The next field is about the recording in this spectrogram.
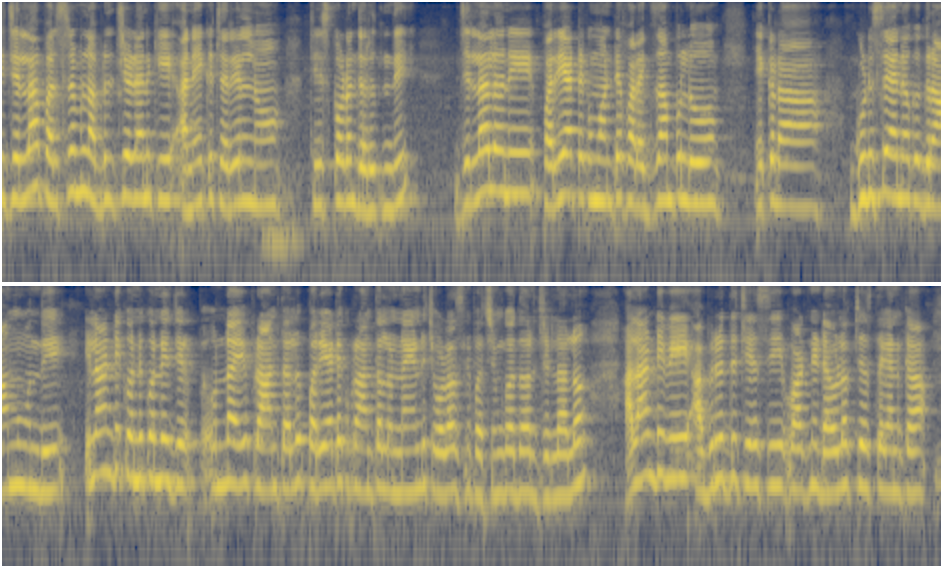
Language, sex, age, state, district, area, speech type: Telugu, female, 60+, Andhra Pradesh, West Godavari, rural, spontaneous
